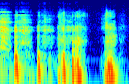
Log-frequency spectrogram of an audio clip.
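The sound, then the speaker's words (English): A series of short, dry coughs, about four quick hacks in a row followed by a brief pause and one final cough, with no talking. “I've had a damn cough. We said this. That dry cough.”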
